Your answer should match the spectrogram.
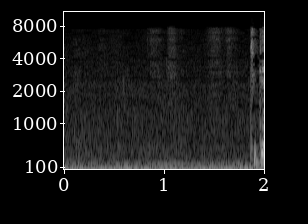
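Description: Marker writing on paper, a few short scratchy strokes over a steady low hum.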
